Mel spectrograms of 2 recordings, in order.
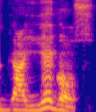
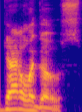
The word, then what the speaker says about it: Gallegos: Another chat superstar, our buddy from New Mexico, James Gallegos, not Gallegos, by the way. Oh, I've been saying it wrong.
